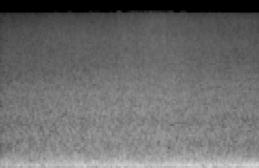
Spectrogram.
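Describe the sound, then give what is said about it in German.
Gentle surf washes steadily onto a Caribbean beach on the Gulf of Mexico, washing up new algae with each wave, a continuous low rush of breaking waves with some wind buffeting the microphone, and no voices. “Sanfte Wellen schlagen ans Ufer, schwemmen mit jeder Bewegung neue Algen an den Strand.”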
